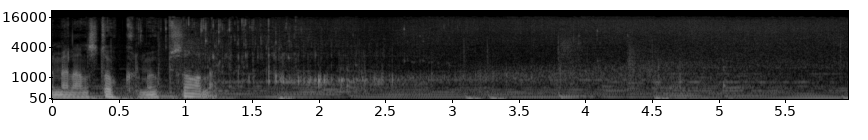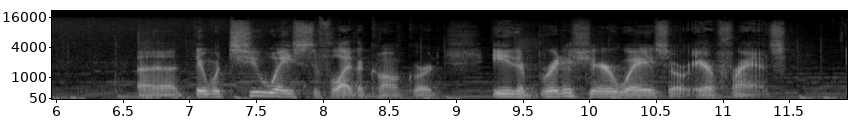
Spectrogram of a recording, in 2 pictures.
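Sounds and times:
speech: 0.0s - 1.4s, 6.6s - 11.9s
champagne pouring into a glass: 0.5s - 8.2s
champagne fizz: 0.6s - 7.9s.

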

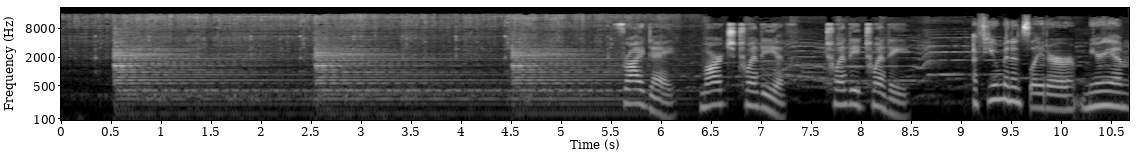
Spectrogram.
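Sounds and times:
clock striking midnight: 0.2s - 6.6s
speech: 5.6s - 10.6s.

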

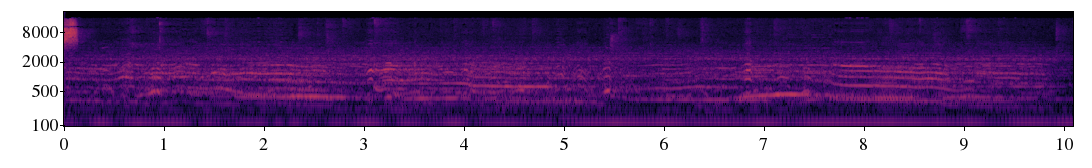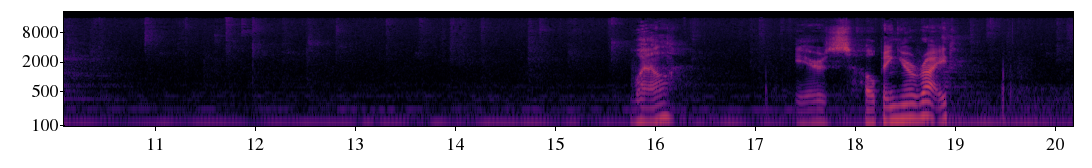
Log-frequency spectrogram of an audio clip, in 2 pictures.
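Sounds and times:
creatures howling outside a cave: 0.0s - 10.5s
speech: 17.7s - 19.1s.

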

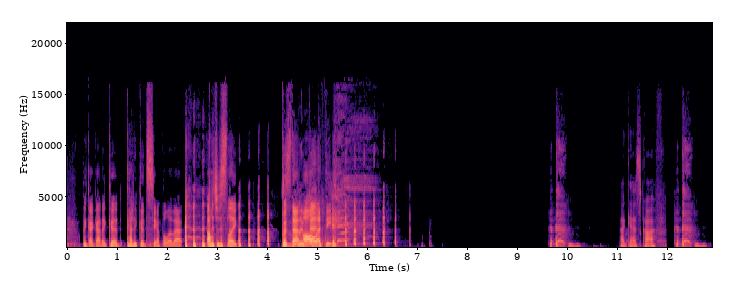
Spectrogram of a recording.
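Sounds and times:
speech: 0.3s - 5.8s, 11.1s - 12.8s
laughter: 2.4s - 6.9s
person coughing deliberately into a microphone: 9.7s - 10.3s, 12.2s - 12.9s.

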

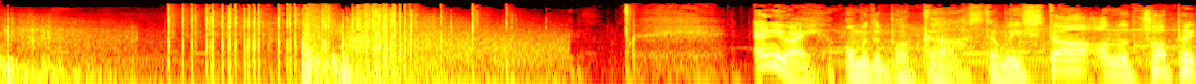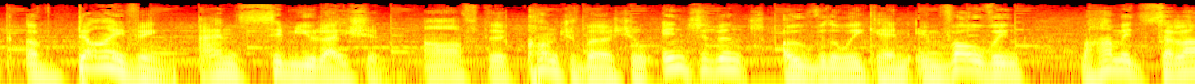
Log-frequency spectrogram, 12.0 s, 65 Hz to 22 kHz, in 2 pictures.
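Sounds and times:
firecrackers popping and crackling: 0.0s - 2.9s
speech: 3.8s - 11.9s.

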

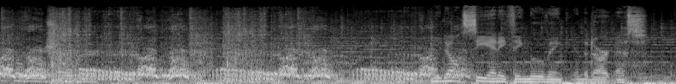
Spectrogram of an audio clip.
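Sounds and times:
dog barking and snarling ferociously in a dark neighbourhood: 0.0s - 4.8s
speech: 4.4s - 6.6s.

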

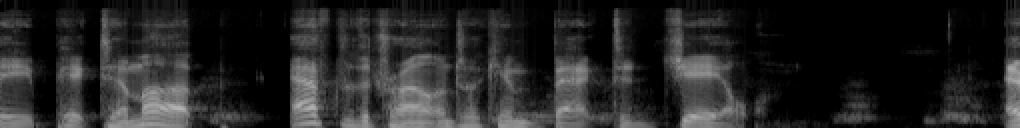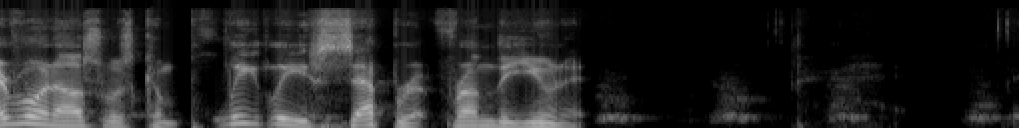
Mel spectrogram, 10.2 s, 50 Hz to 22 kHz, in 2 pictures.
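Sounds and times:
speech: 0.0s - 3.8s, 5.0s - 8.1s
dog barking outside: 0.9s - 1.4s, 2.5s - 3.3s, 4.2s - 5.0s, 8.1s - 10.1s.

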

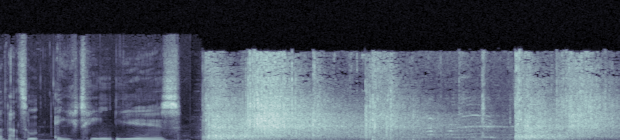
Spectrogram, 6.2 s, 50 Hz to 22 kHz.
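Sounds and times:
speech: 0.0s - 2.9s
fireworks thrown during street riots exploding with sharp loud bangs: 2.0s - 6.1s.

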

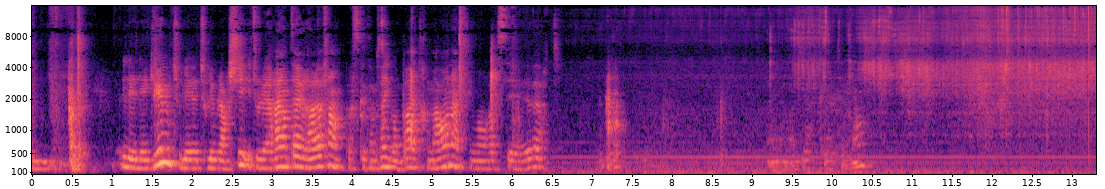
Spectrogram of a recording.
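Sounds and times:
speech: 0.2s - 7.4s, 9.5s - 10.6s
chicken sizzling in a frying pan: 8.1s - 13.3s.

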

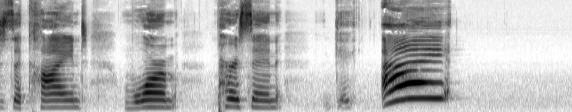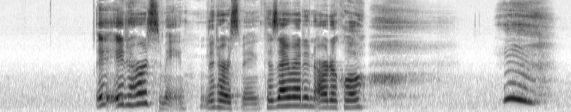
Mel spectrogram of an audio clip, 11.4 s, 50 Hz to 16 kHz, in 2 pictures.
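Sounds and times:
speech: 0.0s - 4.6s, 6.7s - 9.7s
yawn: 10.7s - 11.4s.

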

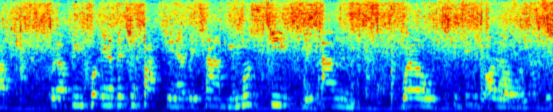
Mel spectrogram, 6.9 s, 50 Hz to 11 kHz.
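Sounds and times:
buttered white bread frying in a crusty well-greased pan: 0.0s - 6.9s.

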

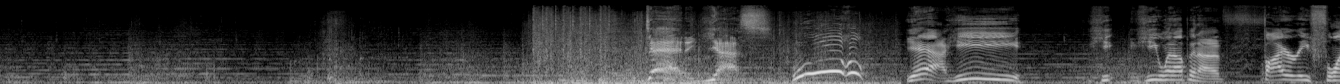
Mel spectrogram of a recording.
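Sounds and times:
focused fiery institute rifle firing in a video game: 5.2s - 6.5s
speech: 6.5s - 10.3s, 11.0s - 13.3s.

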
